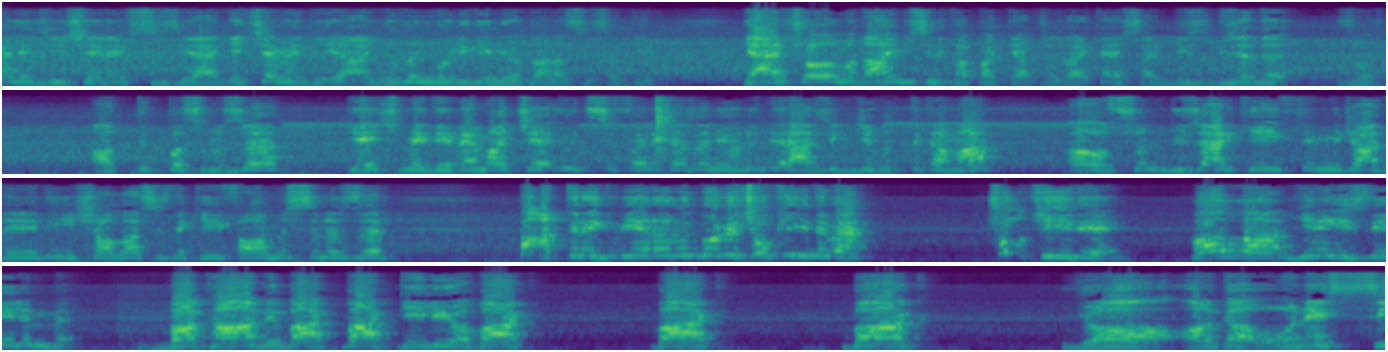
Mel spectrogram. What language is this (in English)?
Turkish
